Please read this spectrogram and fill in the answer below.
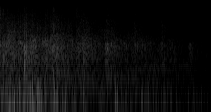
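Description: Audience applause, faint and fading out about one and a half seconds in.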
